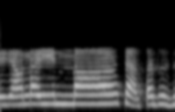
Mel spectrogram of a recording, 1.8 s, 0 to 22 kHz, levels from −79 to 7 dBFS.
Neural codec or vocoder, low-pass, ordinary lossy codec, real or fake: codec, 16 kHz, 1 kbps, FunCodec, trained on Chinese and English, 50 frames a second; 3.6 kHz; none; fake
